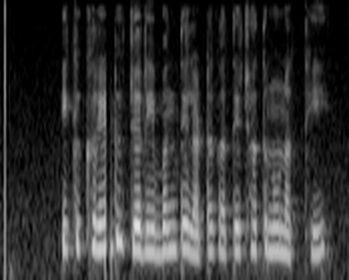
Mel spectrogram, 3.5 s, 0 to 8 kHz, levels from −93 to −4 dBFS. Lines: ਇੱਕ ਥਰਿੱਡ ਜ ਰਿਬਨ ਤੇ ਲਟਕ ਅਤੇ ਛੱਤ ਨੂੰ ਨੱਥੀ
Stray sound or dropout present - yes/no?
yes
